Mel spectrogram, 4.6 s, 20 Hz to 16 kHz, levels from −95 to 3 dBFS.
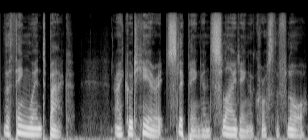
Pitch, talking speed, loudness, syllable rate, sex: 115 Hz, 170 wpm, -19 LUFS, 4.2 syllables/s, male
